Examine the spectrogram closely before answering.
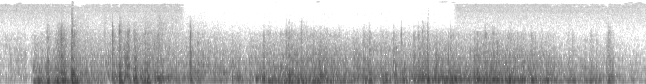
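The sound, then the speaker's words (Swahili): A magic stone in a folk tale rumbles like thunder: a sudden loud burst, then a deep, rough rumble that holds steady and fills the whole clip with no voices. “jiwe hili litaitikia kilio chako, na kisha utasikia ngurumo kama radi.”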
